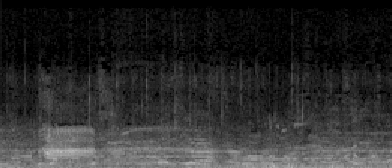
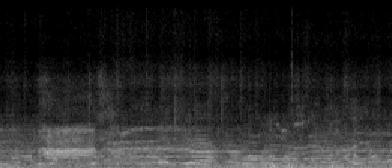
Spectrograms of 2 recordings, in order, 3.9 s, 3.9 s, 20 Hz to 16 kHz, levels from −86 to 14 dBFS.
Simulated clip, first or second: second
